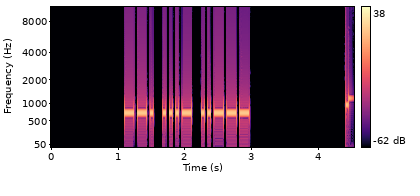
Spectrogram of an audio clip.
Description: Morse code, heard as a keyed tone, about 25 wpm, 700 Hz. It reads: GV2
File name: Three Letter-Number Combinations - 25wpm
